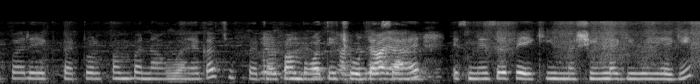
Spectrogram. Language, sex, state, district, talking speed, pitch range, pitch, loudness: Hindi, female, Bihar, Araria, 190 wpm, 255-275 Hz, 265 Hz, -19 LUFS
